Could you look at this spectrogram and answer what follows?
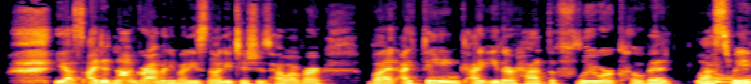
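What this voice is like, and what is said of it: Raspy, husky sick voice. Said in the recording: “raspy, sexy voice”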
